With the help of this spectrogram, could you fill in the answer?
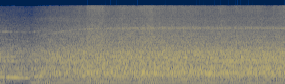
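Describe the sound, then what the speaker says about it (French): An old vacuum cleaner and a power drill run together indoors, producing a loud, steady, broadband roar with a constant hum underneath, no voices heard. "Grâce à un bon vieil aspirateur et la perceuse à papa."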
